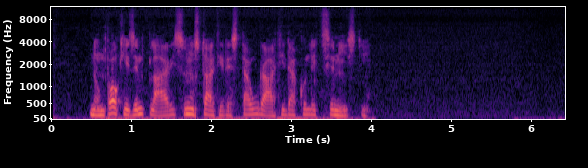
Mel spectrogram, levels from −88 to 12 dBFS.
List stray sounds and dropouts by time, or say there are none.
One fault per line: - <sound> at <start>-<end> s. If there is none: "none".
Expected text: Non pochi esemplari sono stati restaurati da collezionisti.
none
